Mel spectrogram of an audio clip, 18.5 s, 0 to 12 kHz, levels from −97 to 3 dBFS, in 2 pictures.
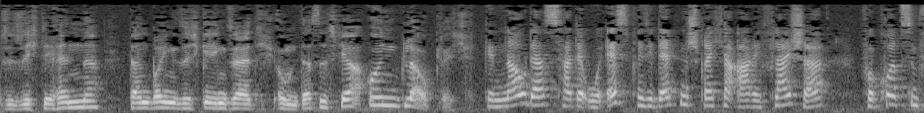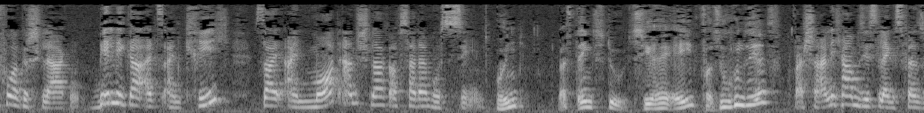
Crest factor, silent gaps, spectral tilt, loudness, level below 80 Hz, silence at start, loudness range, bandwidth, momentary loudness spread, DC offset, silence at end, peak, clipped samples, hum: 16 dB; none; -4 dB/octave; -23 LUFS; -58 dBFS; 0 s; 2 LU; 11 kHz; 8 LU; under 0.1%; 0 s; -8 dBFS; under 0.1%; none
